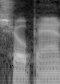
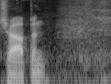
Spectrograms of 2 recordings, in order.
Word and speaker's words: Chopin: Which I learned today that it's pronounced Chopin and not Chopin.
